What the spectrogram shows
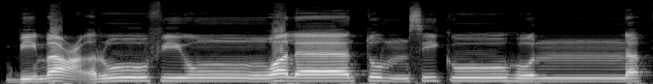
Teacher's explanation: بِمَعْرُوفٍ پہ تنوین اور تنوین کے بعد واو یرملون کا ادغام مال غنہ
